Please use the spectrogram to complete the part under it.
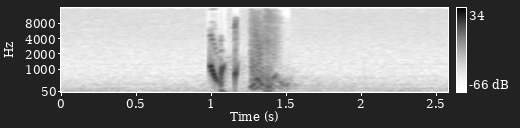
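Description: A sharp electronic blip and swish sound as an item pops into place.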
